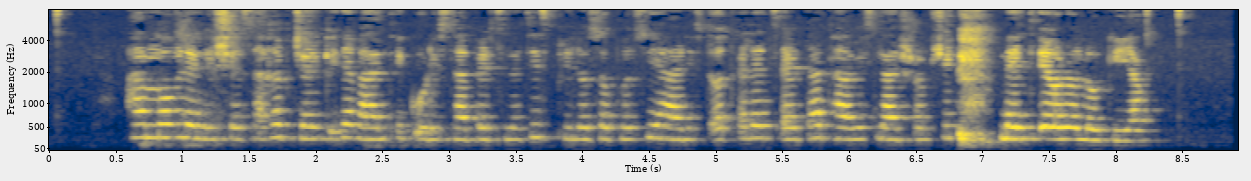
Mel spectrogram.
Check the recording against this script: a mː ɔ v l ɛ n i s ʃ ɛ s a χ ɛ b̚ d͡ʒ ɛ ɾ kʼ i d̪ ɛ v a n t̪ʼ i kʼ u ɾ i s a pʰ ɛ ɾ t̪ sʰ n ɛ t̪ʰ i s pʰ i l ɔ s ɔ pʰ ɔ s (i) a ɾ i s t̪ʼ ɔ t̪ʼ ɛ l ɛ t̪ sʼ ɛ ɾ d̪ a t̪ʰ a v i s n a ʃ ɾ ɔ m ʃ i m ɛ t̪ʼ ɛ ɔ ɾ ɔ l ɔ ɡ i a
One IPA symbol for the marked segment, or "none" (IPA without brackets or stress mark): i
